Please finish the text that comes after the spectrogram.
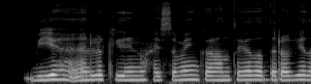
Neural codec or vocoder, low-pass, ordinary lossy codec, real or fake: vocoder, 44.1 kHz, 128 mel bands every 256 samples, BigVGAN v2; none; none; fake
